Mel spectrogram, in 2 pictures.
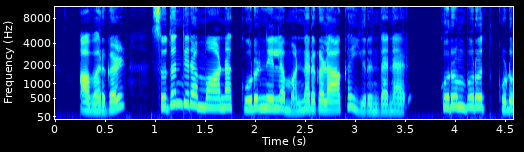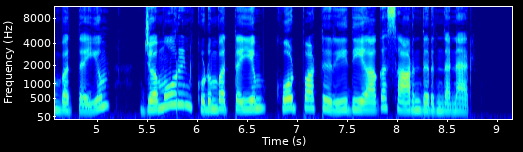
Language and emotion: Tamil, neutral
